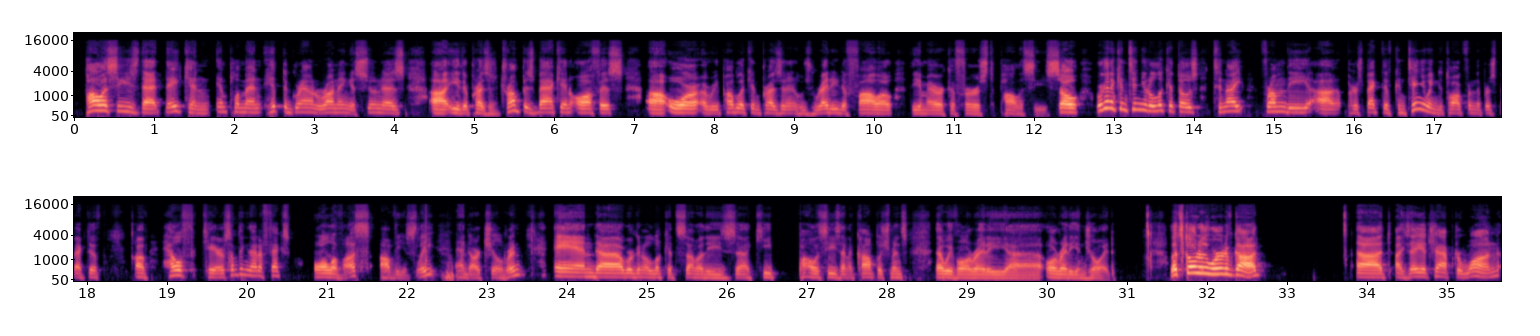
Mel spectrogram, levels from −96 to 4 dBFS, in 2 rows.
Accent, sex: American, male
